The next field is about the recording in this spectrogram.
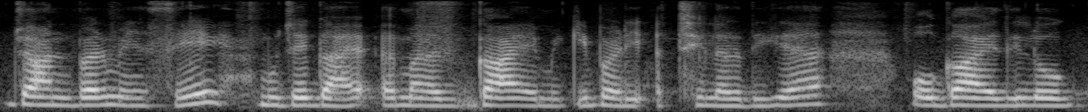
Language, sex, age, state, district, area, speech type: Dogri, female, 18-30, Jammu and Kashmir, Reasi, rural, spontaneous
